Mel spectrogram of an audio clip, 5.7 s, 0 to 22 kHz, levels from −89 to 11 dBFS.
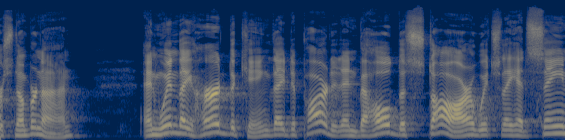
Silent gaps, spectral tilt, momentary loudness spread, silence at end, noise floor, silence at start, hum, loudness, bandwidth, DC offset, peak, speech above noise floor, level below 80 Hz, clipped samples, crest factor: none; -2.5 dB/octave; 9 LU; 0 s; -67 dBFS; 0 s; none; -27 LUFS; 18.5 kHz; under 0.1%; -8 dBFS; 39 dB; -82 dBFS; under 0.1%; 20 dB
